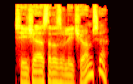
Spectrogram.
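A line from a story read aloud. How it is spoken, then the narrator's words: Silky, insinuating question. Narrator (Russian): вкрадчиво поинтересовался голос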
